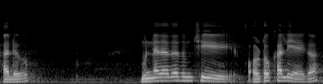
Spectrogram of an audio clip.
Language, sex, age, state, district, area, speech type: Marathi, female, 18-30, Maharashtra, Gondia, rural, spontaneous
